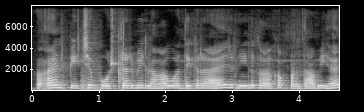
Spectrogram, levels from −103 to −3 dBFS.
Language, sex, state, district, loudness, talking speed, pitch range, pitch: Hindi, female, Jharkhand, Sahebganj, -16 LUFS, 210 wpm, 210-230 Hz, 215 Hz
